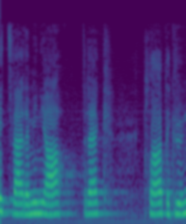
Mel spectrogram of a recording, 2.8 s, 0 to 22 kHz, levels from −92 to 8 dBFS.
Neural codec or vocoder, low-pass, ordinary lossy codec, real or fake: none; 14.4 kHz; none; real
